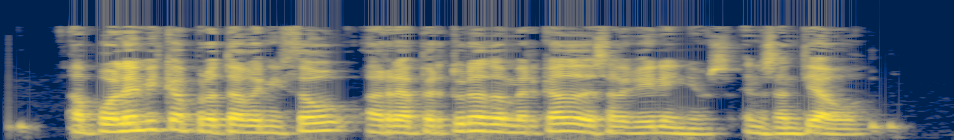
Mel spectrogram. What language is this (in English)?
Galician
